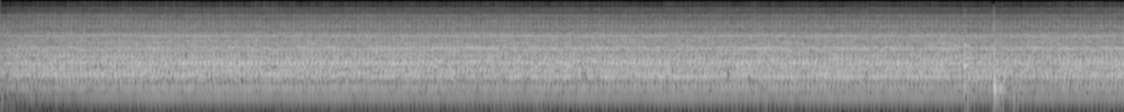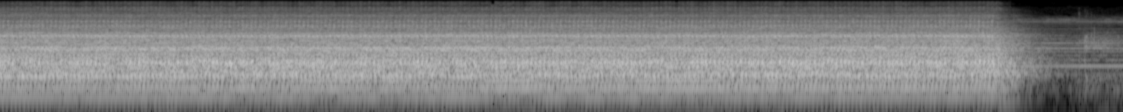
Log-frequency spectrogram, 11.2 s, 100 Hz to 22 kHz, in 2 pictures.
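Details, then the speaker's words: BVM F100 RC jet gear cycle: the small onboard compressor buzzes for about ten seconds, then cuts out, kicking on repeatedly because an air leak bleeds pressure, probably in the door cylinders; the nose gear cylinder is not yet redone. "failure number one is we do still have an air leak it looks like it's probably in the door cylinders"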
